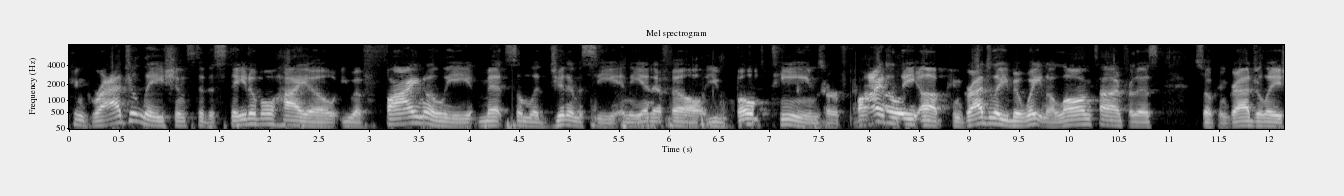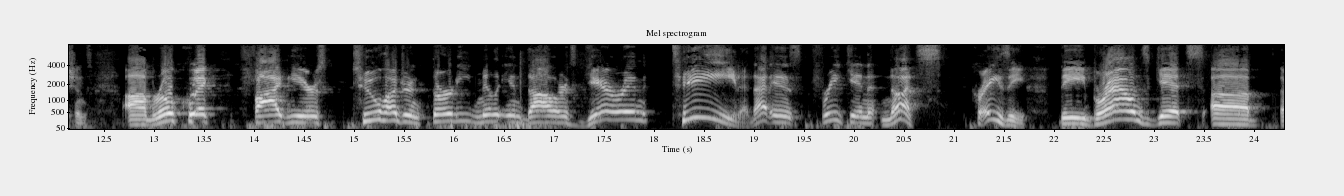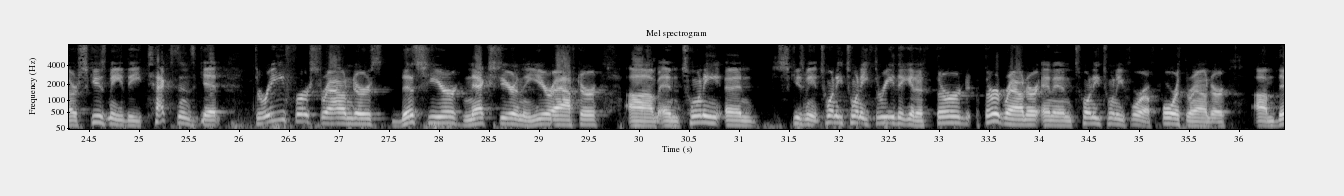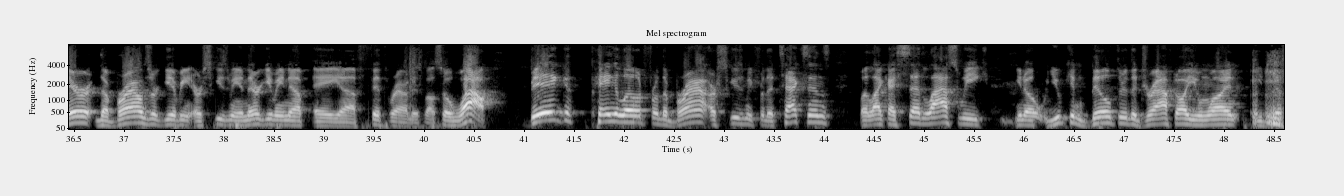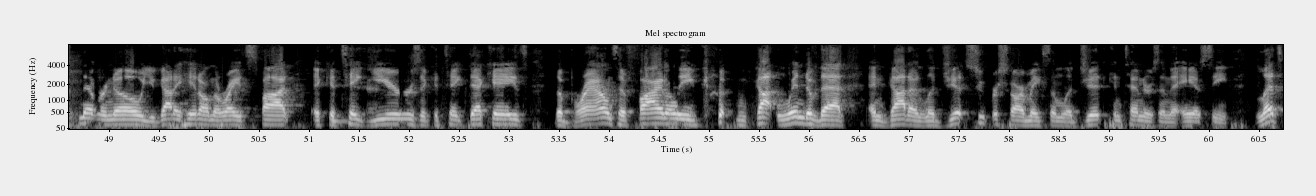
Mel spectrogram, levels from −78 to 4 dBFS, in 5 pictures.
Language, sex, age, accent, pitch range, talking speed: English, male, 30-49, American, 120-180 Hz, 175 wpm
